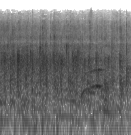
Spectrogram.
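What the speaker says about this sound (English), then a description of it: "A round of applause for him." Audience applause at a literary festival, a dense steady patter of many hands clapping throughout, filling the room at moderate loudness without any talk over it.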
